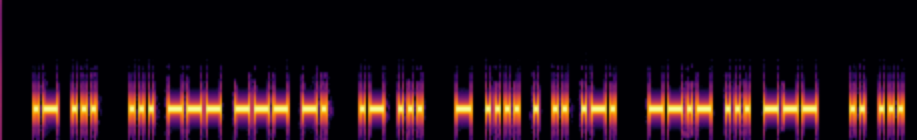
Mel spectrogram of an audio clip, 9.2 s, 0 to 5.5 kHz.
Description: Morse code, heard as a keyed tone, about 25 wpm, 600 Hz. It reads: AS SOON AS THEIR QSO IS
